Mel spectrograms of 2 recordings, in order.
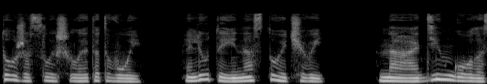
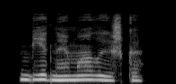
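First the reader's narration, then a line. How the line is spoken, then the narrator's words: Rueful sigh. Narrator (Russian): сокрушенно вздохнула одна из них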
